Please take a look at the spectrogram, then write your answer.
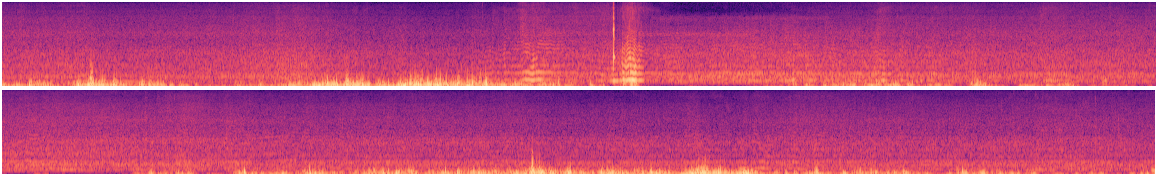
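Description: Honey bees being installed into a new hive, a dense continuous buzzing swarm close to the microphone, swelling louder in bursts as smoke is puffed in, with scattered wingbeat drones and brief rustling throughout.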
